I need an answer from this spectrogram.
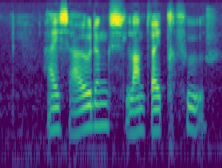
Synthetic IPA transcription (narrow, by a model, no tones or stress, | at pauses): həjsɦœwdəŋslɐntvəjtχə̥fuːr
